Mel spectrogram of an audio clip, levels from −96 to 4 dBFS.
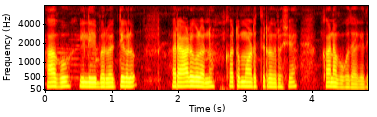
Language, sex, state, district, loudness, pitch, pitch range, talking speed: Kannada, male, Karnataka, Koppal, -19 LUFS, 150 Hz, 145-155 Hz, 125 wpm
